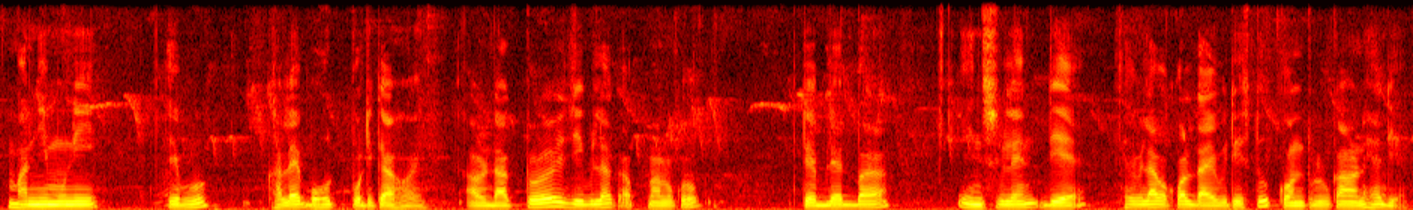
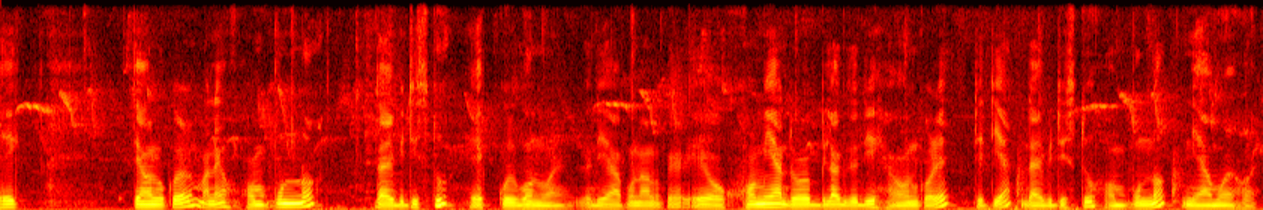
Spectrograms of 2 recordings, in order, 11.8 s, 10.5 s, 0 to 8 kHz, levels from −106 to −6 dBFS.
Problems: constant background noise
